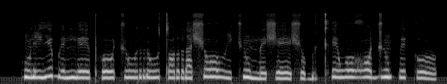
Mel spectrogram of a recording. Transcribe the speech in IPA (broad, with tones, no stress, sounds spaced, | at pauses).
k ũ˨ ɾ i˨ j ɪ˦ b e˨ ŋ eː˨ pʰ oː˨ t͡ʃ uː˨ r uː˨ t ɔ˨ r a˨ ʃ oː˦ β i˨ t͡ʃ ũ˦˨ m e˨ ʃ eː˨ ʃ ʊ˨ b ɪ˨ kʰ ɪ˦ w o˦ ɣ ɔ˦ d͡ʒ ũ˦ p ɪ˦ k ʊ˦˨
